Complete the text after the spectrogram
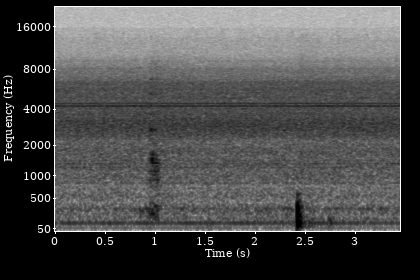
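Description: A card slides into a hard plastic holder with a faint click.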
